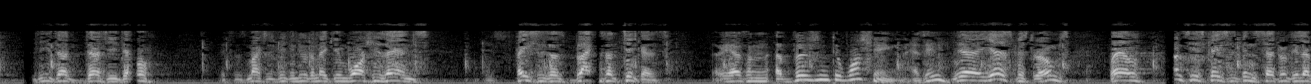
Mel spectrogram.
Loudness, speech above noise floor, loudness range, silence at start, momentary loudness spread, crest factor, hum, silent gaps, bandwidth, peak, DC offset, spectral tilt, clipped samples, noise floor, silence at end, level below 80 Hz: -21 LUFS; 21 dB; 3 LU; 0 s; 17 LU; 16 dB; none; none; 7.4 kHz; -4 dBFS; under 0.1%; -7 dB/octave; under 0.1%; -41 dBFS; 0 s; -44 dBFS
